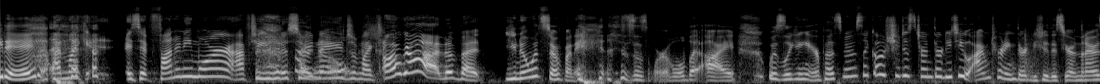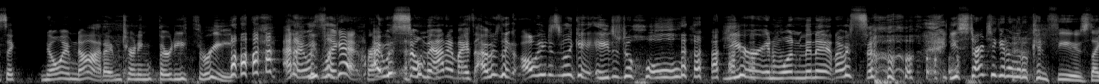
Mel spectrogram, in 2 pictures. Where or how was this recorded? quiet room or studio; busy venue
busy venue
